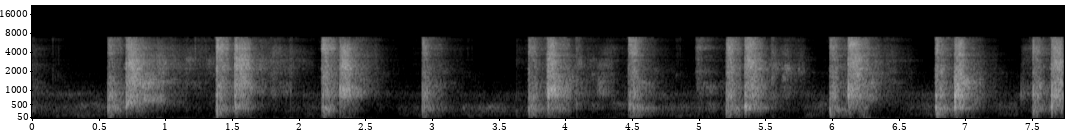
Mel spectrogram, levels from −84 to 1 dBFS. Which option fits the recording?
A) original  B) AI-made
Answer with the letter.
B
